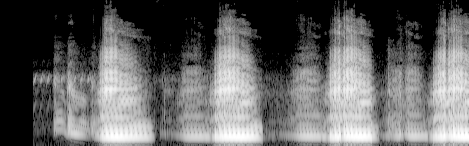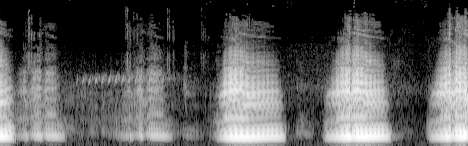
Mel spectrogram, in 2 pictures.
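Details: A North American bullfrog (Lithobates catesbeianus) gives deep, resonant, droning croaks, repeated roughly once a second.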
